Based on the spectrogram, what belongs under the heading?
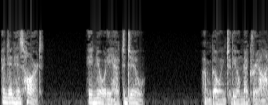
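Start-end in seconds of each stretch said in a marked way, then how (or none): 4.0-5.4 low, hushed, quiet tone. Narrator reading a man's line kept low so the receptionist can't overhear: low, hushed tone. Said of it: "His tone was low so that the receptionist couldn't overhear him".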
